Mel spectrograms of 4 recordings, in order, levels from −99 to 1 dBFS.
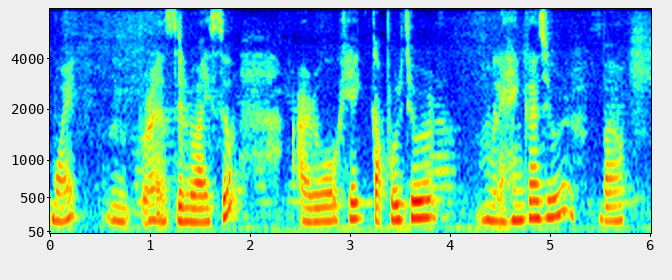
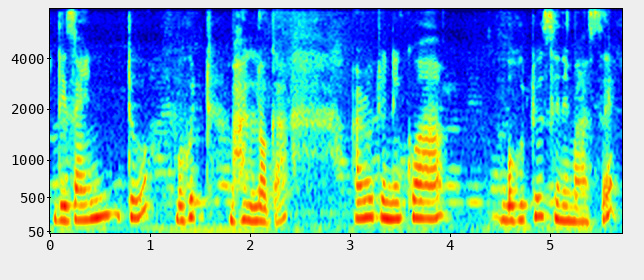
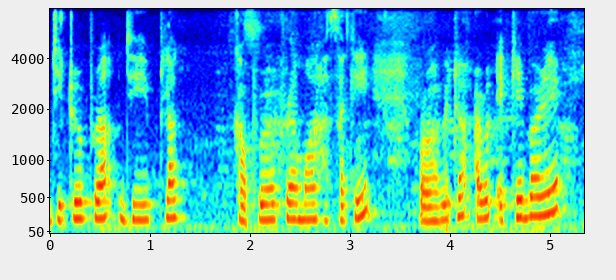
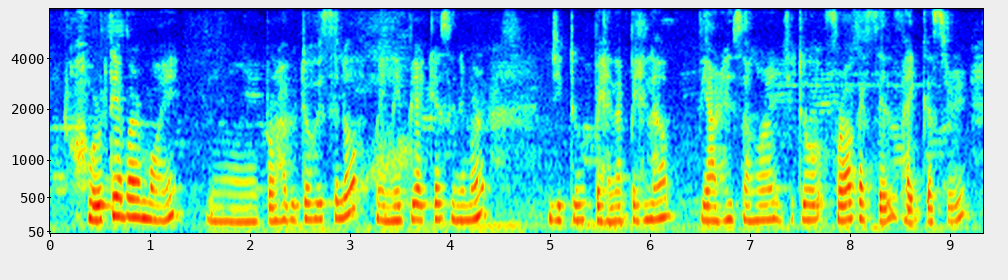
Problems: none marked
